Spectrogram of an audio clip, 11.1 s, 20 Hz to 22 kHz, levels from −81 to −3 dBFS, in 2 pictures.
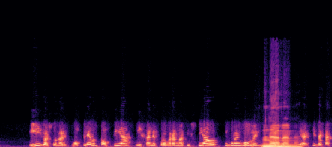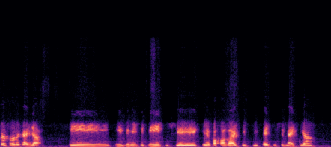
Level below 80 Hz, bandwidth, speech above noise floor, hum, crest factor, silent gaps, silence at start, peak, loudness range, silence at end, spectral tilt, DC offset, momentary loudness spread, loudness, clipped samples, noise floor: -36 dBFS; 12.5 kHz; 39 dB; none; 14 dB; none; 0.5 s; -2 dBFS; 4 LU; 0.3 s; -7 dB/octave; under 0.1%; 8 LU; -15 LUFS; under 0.1%; -54 dBFS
